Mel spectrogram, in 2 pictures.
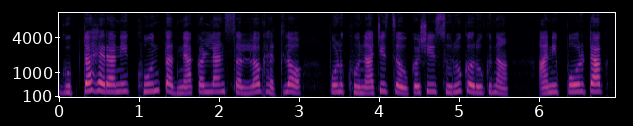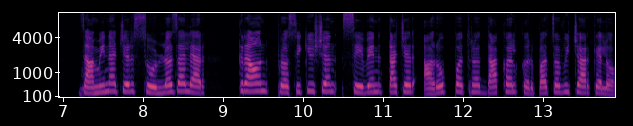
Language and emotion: Goan Konkani, neutral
